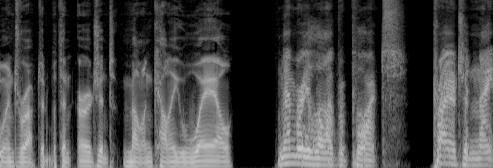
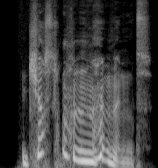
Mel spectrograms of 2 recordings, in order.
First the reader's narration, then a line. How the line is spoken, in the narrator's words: Piet sputtered at it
